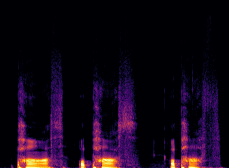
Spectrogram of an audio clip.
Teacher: the a is again pronounced like an ah in british english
